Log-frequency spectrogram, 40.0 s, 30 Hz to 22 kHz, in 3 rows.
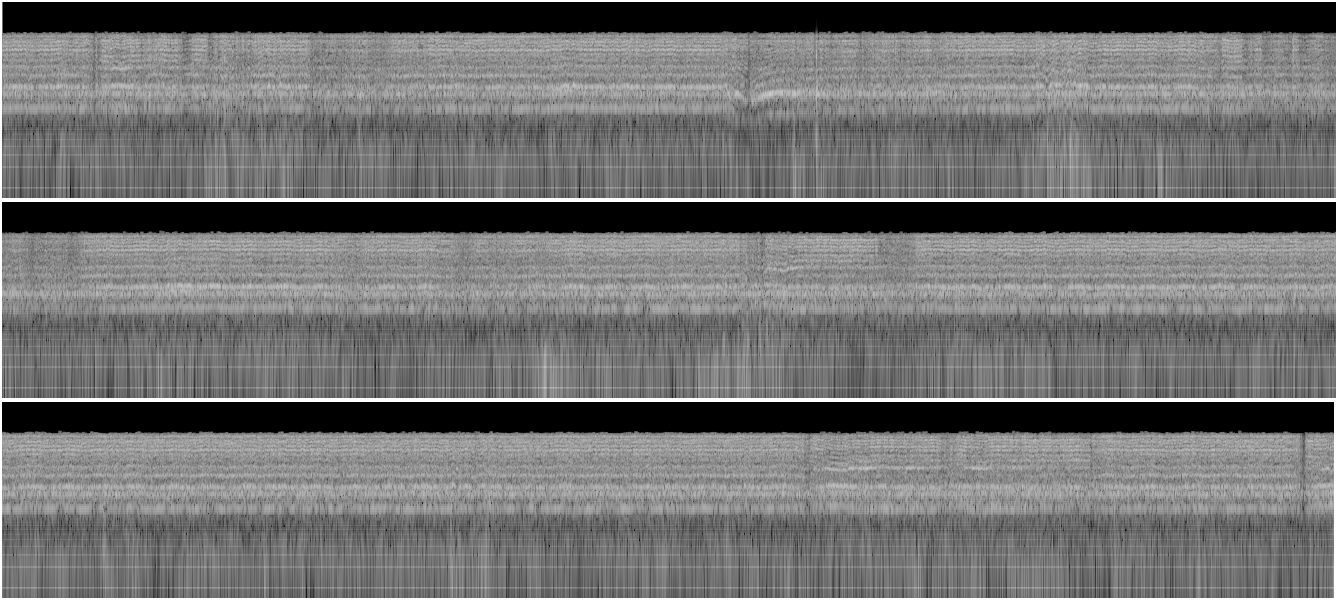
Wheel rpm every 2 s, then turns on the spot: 160, 160, 160, 150, 160, 160, 160, 160, 160, 160, 160, 160, 160, 160, 160, 160, 160, 160, 160, 160.
none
